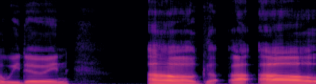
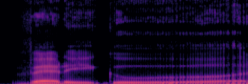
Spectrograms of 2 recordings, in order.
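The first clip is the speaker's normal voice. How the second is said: very low, deep, soft, nasty put-on voice; 13 semitones lower, 9 dB quieter than usual. Trying a Dark Souls-style line in a deep, nasty voice. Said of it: "just like a deep, nasty".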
